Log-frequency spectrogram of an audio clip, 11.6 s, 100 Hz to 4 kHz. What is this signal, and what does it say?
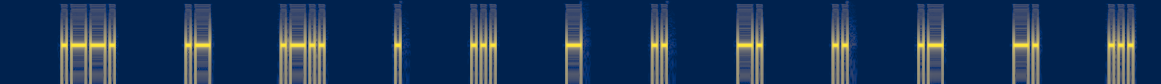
Morse code, heard as a keyed tone, about 25 wpm, spaced as for 10 wpm, 550 Hz. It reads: PALESTINIANS
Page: news-headlines-in-morse-code-at-10-wpm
